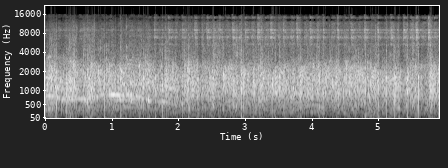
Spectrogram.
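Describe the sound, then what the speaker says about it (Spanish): Congregation clapping hard during a lively church service, a dense continuous burst of applause filling the room throughout, loud and close, with a faint voice briefly audible at the start. "Dale fuerte palmas al Rey"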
